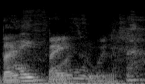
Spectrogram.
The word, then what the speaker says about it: Bythewood: There's no L. It's just Bythewood.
